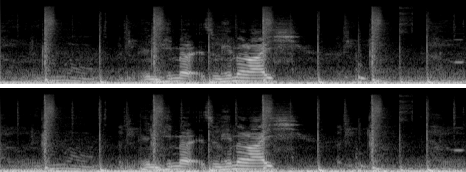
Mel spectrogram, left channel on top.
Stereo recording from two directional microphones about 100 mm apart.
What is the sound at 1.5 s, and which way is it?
Speech, 5° right (ahead or behind).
